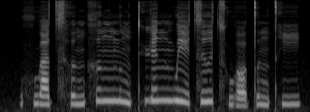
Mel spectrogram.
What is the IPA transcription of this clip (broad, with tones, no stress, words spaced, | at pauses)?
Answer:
xwä˧˥t͡sʰɤ˧˥ŋ xɤ˥ŋn̪ʊ˥˩ŋ t̪ʰɥɛ˥nmwe˥˩ɪ̯t͡sɹ̩˥ t͡sʰwɔ̰˨˩t̪ɤ˥˩ŋt̪ʰi˥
